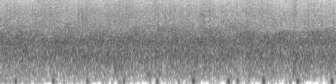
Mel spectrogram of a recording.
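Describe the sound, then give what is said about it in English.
Loud, steady applause from a church audience clapping in appreciation of firefighters: dense clapping continues throughout, with a regular pulse of heavier claps underneath. “All right, let's give them all a hand clap of appreciation today, please.”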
